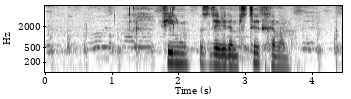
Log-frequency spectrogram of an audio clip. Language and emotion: Russian, neutral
